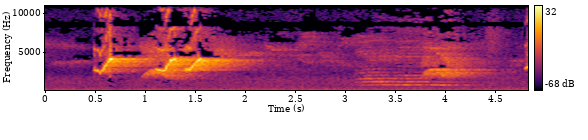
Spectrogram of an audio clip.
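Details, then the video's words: Tuí-tuí song from a double-collared seedeater: three rising whistled notes in quick succession, followed by quieter lower steady tones stacked in bands. "COLEIRO FLASH ENCARTE (TUÍ-TUÍ)"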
